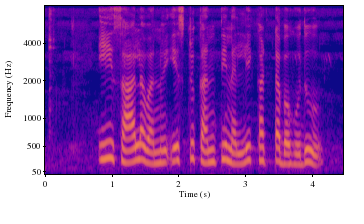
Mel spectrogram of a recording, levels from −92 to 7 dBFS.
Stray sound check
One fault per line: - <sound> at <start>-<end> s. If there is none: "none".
none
